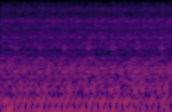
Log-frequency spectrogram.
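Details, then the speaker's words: Subaru FB engine after a no-oil-pressure fault: paper towel from an oil change was chewed by the timing chain and clogged the pickup, now cleared; steady, even low idle with smooth rumble and no knock after an hour running. "so this thing's now been like I said for an hour just running purring I've been revving it there's no rod knock"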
